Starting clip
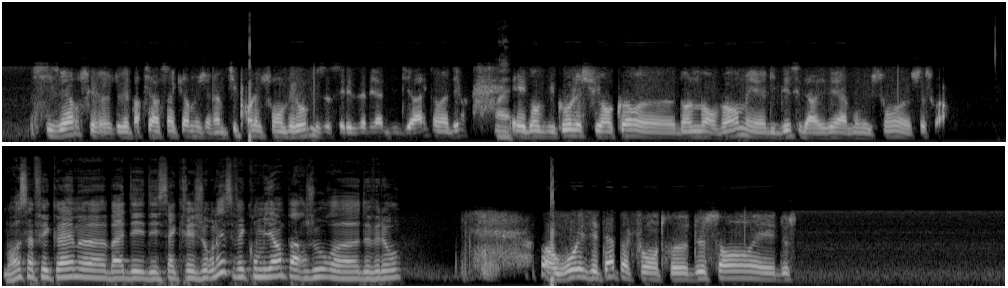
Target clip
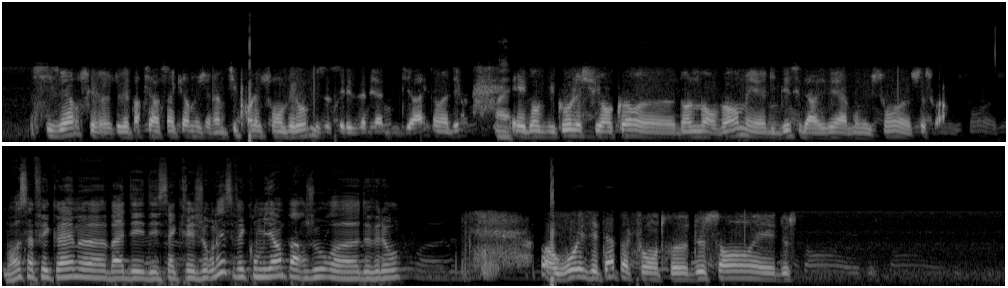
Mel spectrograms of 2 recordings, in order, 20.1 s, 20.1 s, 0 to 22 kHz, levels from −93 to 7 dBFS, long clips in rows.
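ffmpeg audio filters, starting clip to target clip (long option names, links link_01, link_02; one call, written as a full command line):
ffmpeg -i in.wav -filter_complex "[0:a]asplit=2[link_01][link_02];[link_02]adelay=856,lowpass=frequency=1200:poles=1,volume=-24dB,asplit=2[link_03][link_04];[link_04]adelay=856,lowpass=frequency=1200:poles=1,volume=0.33[link_05];[link_01][link_03][link_05]amix=inputs=3:normalize=0,volume=-8dB" out.wav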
